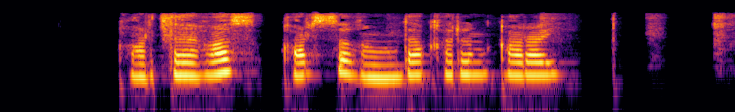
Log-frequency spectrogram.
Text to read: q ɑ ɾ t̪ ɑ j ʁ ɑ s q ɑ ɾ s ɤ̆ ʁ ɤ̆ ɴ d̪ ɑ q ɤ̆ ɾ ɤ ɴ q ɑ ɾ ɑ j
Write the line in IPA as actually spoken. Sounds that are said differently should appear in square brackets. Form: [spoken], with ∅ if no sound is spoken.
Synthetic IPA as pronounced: q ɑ ɾ t̪ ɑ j ʁ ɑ s q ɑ ɾ s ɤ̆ ʁ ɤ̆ ɴ d̪ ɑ q ɤ̆ ɾ ɤ ɴ q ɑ ɾ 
